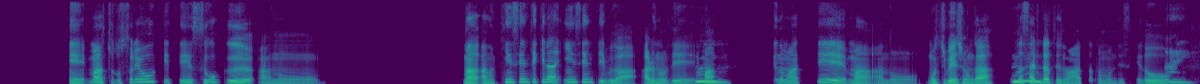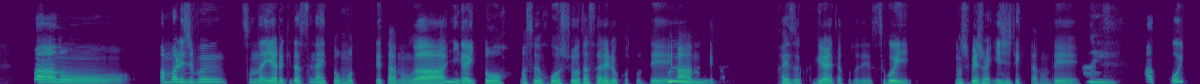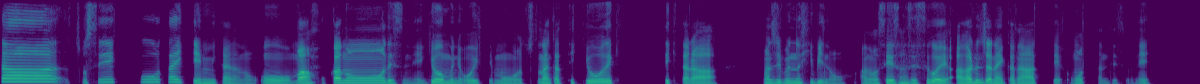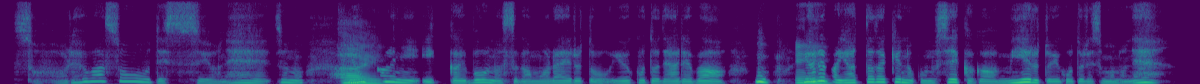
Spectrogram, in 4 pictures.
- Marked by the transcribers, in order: none
- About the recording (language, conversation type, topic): Japanese, advice, 長くモチベーションを保ち、成功や進歩を記録し続けるにはどうすればよいですか？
